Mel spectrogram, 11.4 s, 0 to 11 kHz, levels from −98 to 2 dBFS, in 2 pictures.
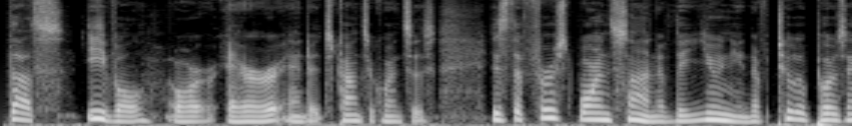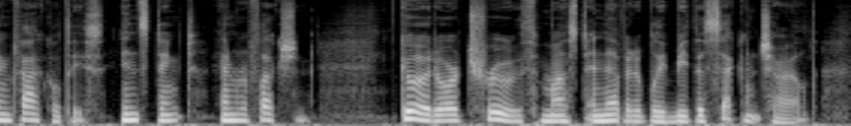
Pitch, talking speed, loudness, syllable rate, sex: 150 Hz, 150 wpm, -20 LUFS, 5.1 syllables/s, male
